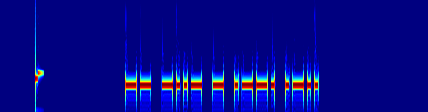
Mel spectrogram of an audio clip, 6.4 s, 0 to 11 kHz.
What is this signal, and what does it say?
Morse code, heard as a keyed tone, about 23 wpm, 700 Hz. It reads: MXTPL
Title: Code Groups - 5 Letters - 22wpm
